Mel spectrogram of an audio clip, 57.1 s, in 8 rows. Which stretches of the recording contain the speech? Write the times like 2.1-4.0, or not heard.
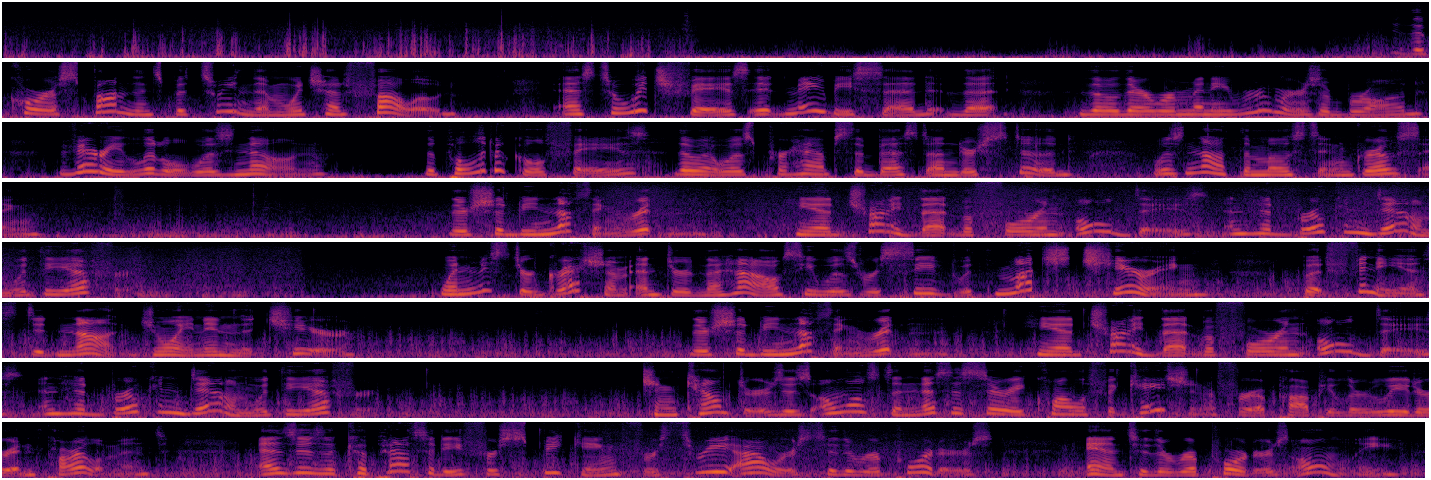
7.0-21.6, 23.6-29.2, 30.7-37.5, 39.1-44.6, 46.0-57.0.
